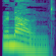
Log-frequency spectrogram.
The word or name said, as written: renowned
